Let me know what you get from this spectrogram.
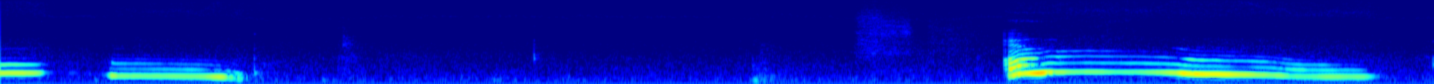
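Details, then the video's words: Wolves howling at night, a short falling howl, a long quiet gap with faint knocks, then a loud howl that rises sharply and slowly slides downward. "wolves at night time"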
